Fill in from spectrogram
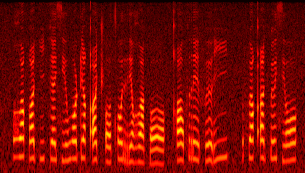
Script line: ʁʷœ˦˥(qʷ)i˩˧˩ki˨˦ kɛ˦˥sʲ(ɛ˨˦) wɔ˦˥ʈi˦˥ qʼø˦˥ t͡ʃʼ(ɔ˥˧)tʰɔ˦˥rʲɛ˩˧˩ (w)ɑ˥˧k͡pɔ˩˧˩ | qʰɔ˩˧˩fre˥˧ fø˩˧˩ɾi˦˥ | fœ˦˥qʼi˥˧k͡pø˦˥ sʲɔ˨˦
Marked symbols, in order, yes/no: yes, no, no, no

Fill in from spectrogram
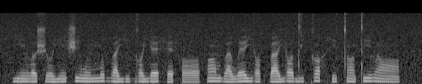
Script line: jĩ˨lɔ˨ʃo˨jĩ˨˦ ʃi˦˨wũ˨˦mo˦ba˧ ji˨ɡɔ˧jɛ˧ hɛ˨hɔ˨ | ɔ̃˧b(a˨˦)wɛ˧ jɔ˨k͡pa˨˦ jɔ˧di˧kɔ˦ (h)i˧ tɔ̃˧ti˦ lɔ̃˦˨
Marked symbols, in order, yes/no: no, yes

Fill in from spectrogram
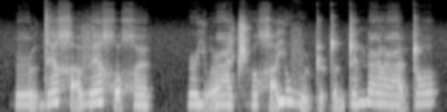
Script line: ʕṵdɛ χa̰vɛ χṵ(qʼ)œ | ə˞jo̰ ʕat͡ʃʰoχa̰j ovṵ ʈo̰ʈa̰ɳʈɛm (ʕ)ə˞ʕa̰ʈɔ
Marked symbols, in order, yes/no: no, yes

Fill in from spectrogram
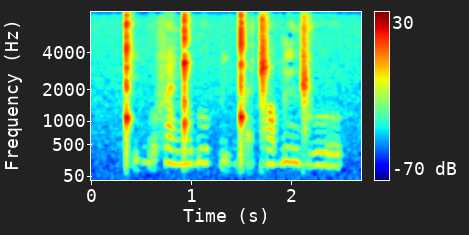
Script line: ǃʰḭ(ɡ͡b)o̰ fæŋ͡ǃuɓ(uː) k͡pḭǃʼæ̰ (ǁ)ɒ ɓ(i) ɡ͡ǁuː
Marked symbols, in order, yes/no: yes, yes, yes, no

